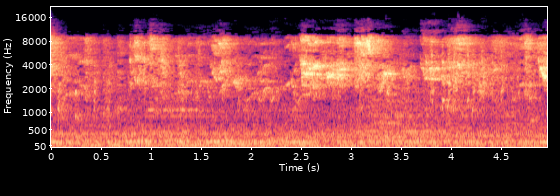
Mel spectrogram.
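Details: Singing budgerigars give a rolling mix of high scratchy chirps, squeaks and raspy warbles, louder in the second half.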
